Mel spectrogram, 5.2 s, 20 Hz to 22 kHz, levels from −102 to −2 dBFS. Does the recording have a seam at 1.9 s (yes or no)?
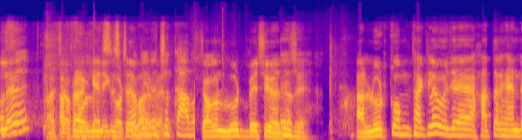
yes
